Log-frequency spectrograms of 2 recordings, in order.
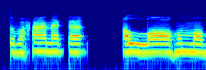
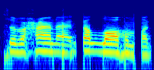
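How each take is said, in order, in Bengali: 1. আলিফ উচ্চারণ করা হয়, তাই শব্দ দুটি আলাদা থাকে। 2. আলিফ বাদ পড়ে, তাই শব্দ দুটি জুড়ে একটি হয়ে যায়। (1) "এটা কিন্তু মানে কেমন যেন অস্বস্তিকর" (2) "সুবহানাকা আল্লাহুম্মা না বলে আমরা কি বলি, সুবহানাকাল্লাহুম্মা বলি"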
